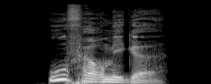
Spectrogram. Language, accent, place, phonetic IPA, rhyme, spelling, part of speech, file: German, Germany, Berlin, [ˈuːˌfœʁmɪɡə], -uːfœʁmɪɡə, U-förmige, adjective, De-U-förmige.ogg
- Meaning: inflection of U-förmig: 1. strong/mixed nominative/accusative feminine singular 2. strong nominative/accusative plural 3. weak nominative all-gender singular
